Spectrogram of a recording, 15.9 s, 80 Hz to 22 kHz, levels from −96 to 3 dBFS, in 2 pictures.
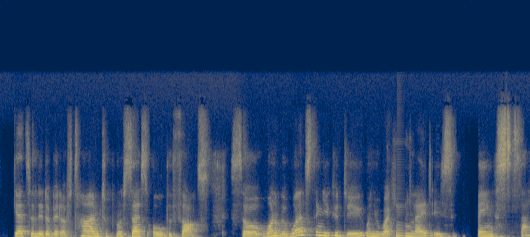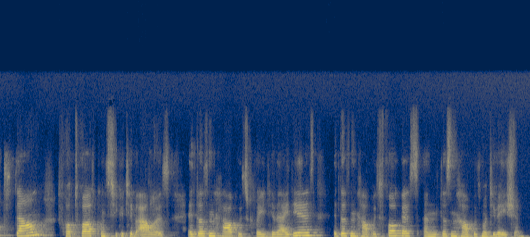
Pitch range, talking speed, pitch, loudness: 195-225 Hz, 185 wpm, 205 Hz, -19 LUFS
